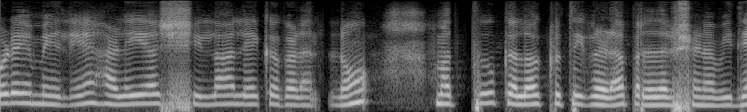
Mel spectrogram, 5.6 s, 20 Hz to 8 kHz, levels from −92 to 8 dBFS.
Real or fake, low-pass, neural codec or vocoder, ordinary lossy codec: fake; none; codec, 16 kHz, 0.8 kbps, ZipCodec; none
